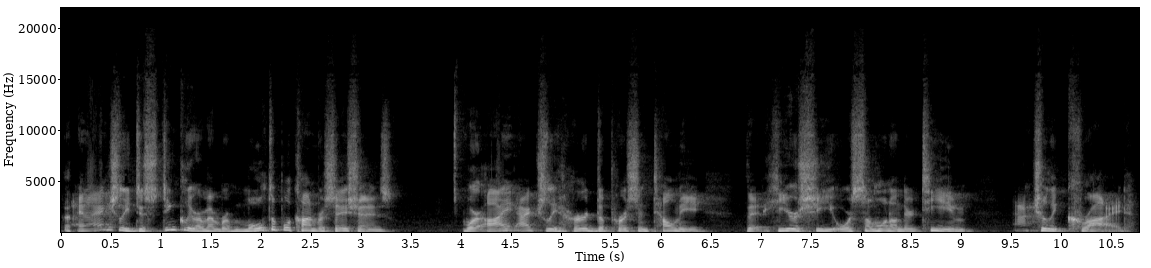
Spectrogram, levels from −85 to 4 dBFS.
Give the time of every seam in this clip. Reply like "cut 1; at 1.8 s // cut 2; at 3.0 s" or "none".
none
